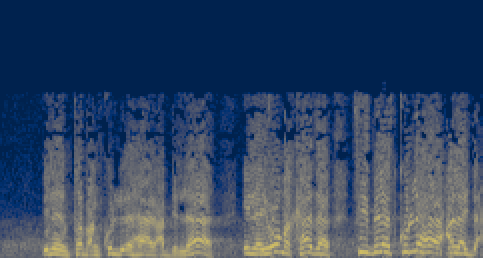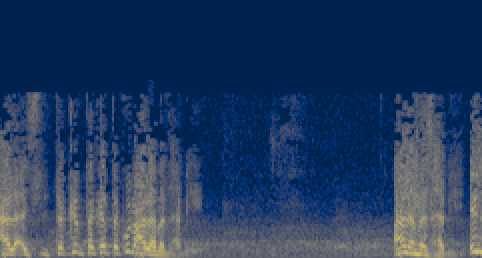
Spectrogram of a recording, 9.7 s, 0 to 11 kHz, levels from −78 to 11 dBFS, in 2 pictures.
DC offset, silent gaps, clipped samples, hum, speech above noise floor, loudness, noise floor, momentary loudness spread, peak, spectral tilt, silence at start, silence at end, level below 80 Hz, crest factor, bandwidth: 0.4%; none; under 0.1%; none; 26 dB; -12 LUFS; -37 dBFS; 8 LU; -2 dBFS; -6 dB/octave; 0 s; 0 s; -42 dBFS; 12 dB; 7.4 kHz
